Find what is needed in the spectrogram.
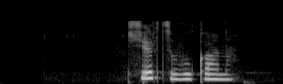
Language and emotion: Russian, neutral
